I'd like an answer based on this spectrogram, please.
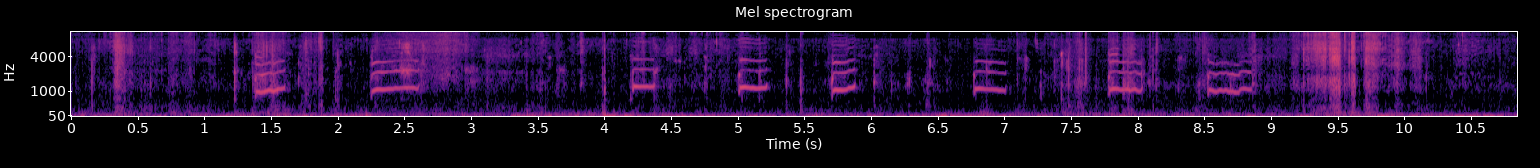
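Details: Kitten trying to drink milk, giving short, high, slightly bending mews in quick bursts, about nine within eleven seconds, over a steady low rumble with scraping and knocking sounds.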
